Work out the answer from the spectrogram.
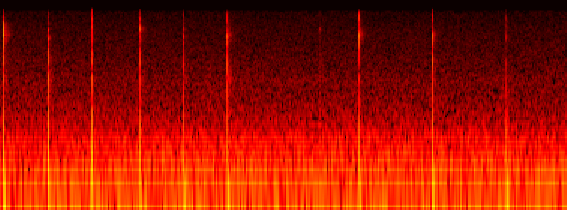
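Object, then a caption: Solid soap bar. Fingers tap on a solid bar of soap, making nine short, dry clicks at an uneven pace, with a pause in the middle. Each tap is a sharp, bright tick that dies away almost at once over a quiet, low background hum.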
